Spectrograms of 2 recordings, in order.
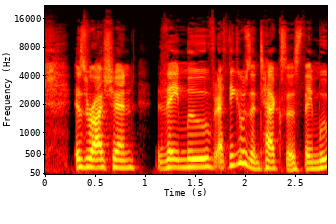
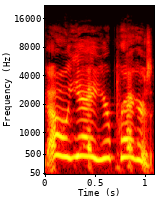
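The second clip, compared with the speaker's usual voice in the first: very high-pitched, sugary sweet tone. Retelling what people say about the pregnancy: imitating sweet people. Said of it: "the amount of people who are so sweet".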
